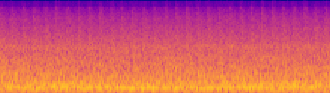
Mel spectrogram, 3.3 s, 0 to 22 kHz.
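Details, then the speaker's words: 1996 Maytag Dependable Care Plus top-load washer after owner rebalanced the load; smooth steady spin hum with even low rumble, no thumping or banging; normal spin. "this is way more manageable this is like normal for this"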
